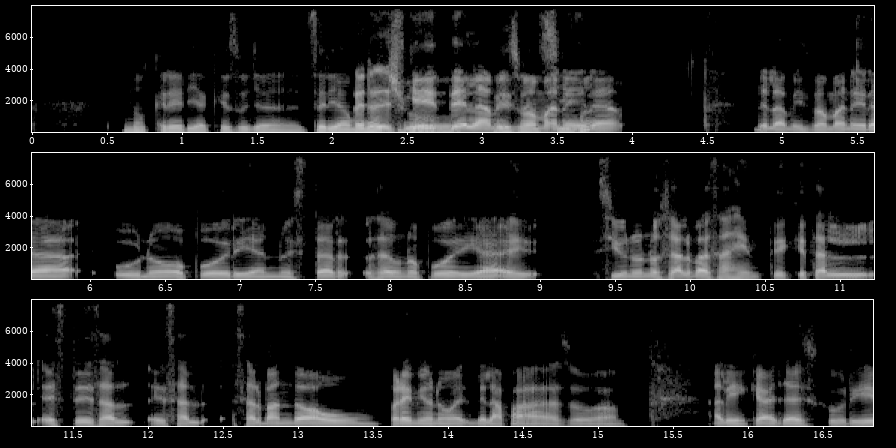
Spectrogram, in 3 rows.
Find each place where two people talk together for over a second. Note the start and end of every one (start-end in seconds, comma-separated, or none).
2.1-3.8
